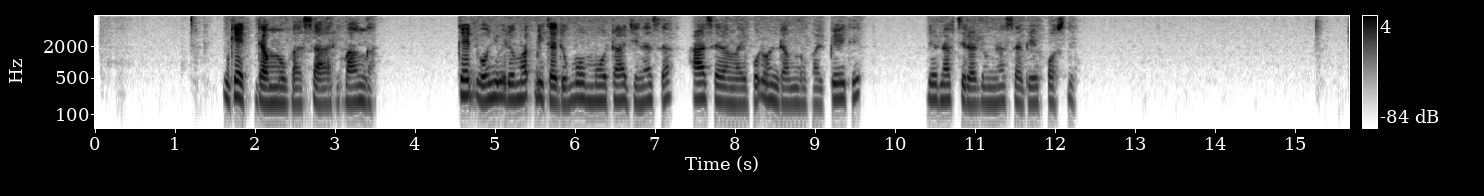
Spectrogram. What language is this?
Fula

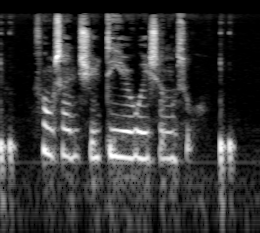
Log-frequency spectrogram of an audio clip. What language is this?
Chinese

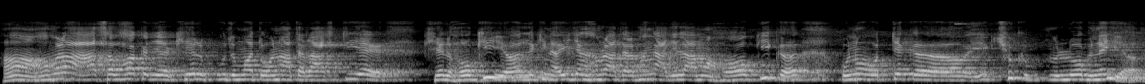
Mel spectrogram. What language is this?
Maithili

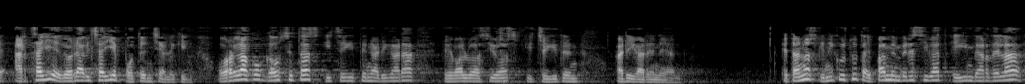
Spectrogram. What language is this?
Basque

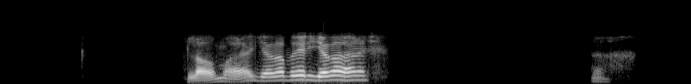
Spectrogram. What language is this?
Dogri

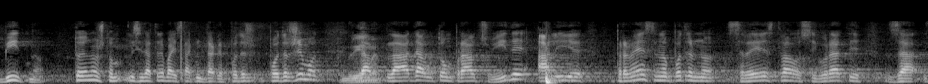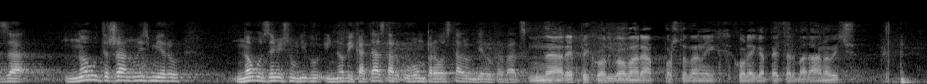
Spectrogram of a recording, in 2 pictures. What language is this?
Croatian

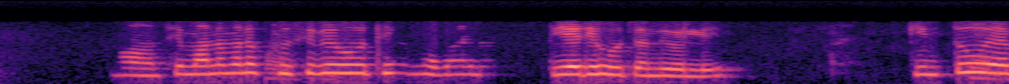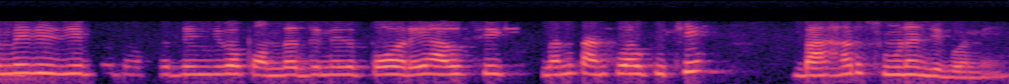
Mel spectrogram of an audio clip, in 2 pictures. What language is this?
Odia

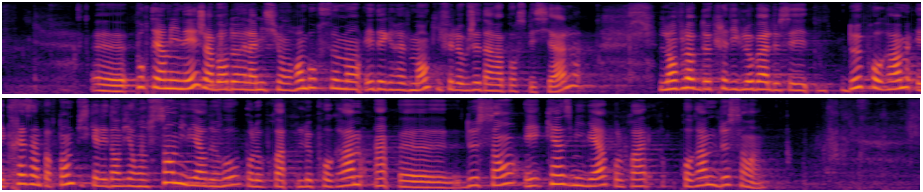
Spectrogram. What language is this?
French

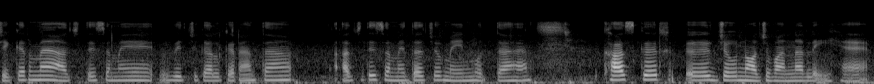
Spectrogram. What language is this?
Punjabi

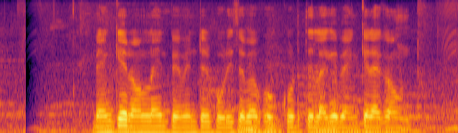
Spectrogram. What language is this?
Bangla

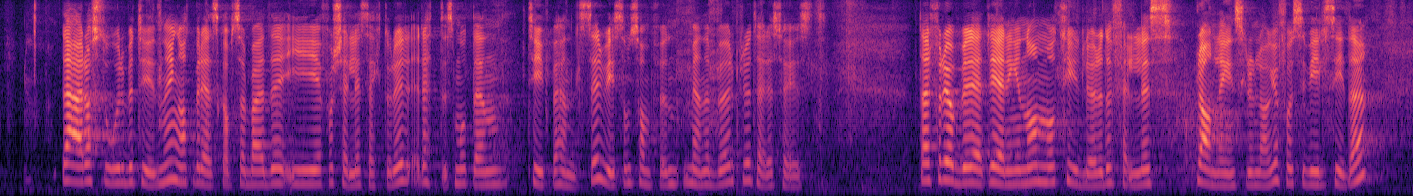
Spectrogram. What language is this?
Norwegian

